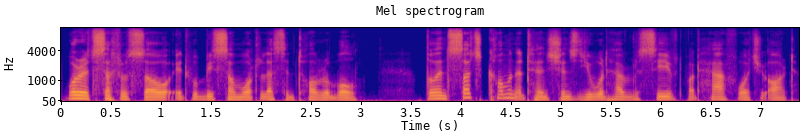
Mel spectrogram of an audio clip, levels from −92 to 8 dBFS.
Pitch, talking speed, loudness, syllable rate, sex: 120 Hz, 195 wpm, -21 LUFS, 5.6 syllables/s, male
